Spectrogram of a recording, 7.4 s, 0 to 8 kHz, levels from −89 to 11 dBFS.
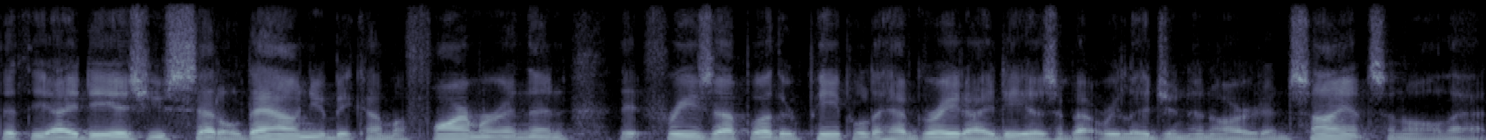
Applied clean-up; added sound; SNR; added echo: none; none; none; none.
